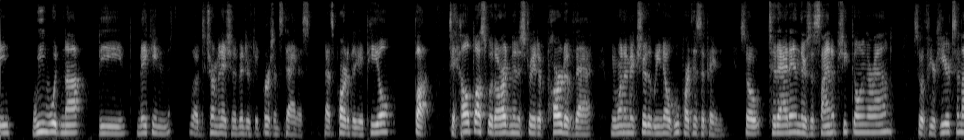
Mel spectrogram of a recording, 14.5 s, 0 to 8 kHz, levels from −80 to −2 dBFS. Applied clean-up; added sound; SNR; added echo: neural mask model DeepFilterNet 3.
